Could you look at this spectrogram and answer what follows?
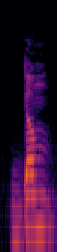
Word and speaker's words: dumb: ঠিক ডাম, আচ্ছা DUMP, না অ্যাকচুয়ালি এটা ভুল আছে, DUMB হবে, ডাম, এখানে বি কিন্তু সাইলেন্ট, ডাম।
